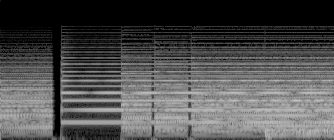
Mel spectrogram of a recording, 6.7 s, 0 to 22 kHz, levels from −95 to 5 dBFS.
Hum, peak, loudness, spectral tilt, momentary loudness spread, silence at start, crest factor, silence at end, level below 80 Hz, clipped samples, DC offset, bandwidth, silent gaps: none; -6 dBFS; -21 LUFS; -5 dB/octave; 7 LU; 0 s; 16 dB; 0 s; -54 dBFS; under 0.1%; under 0.1%; 11.5 kHz; none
